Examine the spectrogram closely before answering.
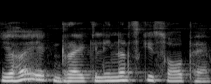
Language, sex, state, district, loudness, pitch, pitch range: Hindi, male, Bihar, Saharsa, -21 LUFS, 170 Hz, 155-185 Hz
